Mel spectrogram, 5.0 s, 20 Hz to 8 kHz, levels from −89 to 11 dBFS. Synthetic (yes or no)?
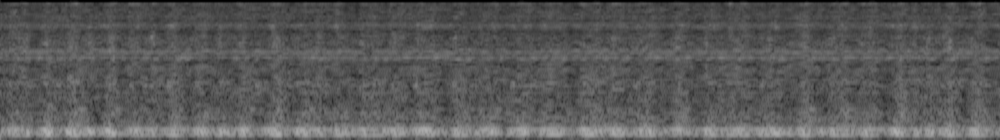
yes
